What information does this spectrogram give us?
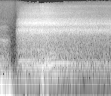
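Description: A breath drawn in: a steady, airy rush of inhaled air that lasts over a second at moderate loudness, after a short low sound at the start.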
